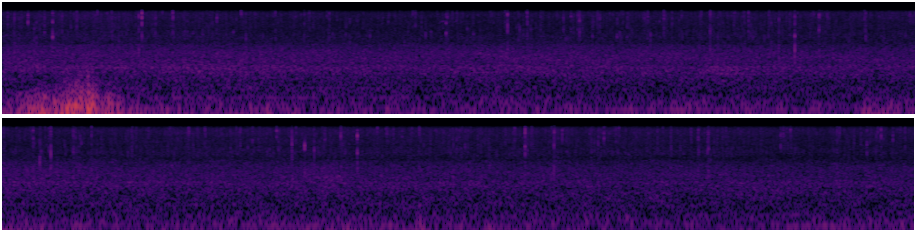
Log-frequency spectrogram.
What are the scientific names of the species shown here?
Poecile atricapillus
